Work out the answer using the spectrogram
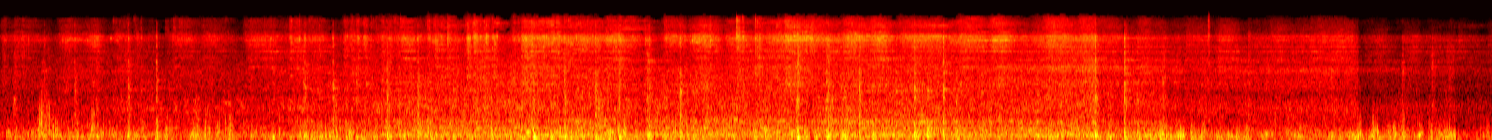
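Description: Electric multiple-unit commuter train running past close by: a steady rumble with wheels clattering over the rail joints. The noise drops off near the end.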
